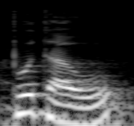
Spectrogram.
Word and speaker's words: pot à eau: the word without ao, but if I will say with ao, with the water, is meaning pot à eau. I must pronounce the letter T. So un pot à eau, un bol, un pot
